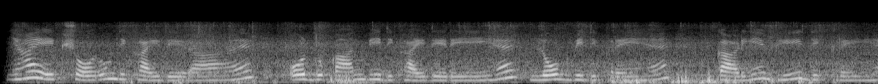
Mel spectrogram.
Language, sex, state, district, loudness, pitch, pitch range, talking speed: Hindi, female, Punjab, Pathankot, -18 LUFS, 210 Hz, 190-235 Hz, 165 wpm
